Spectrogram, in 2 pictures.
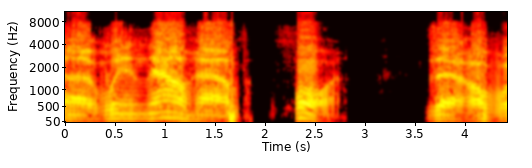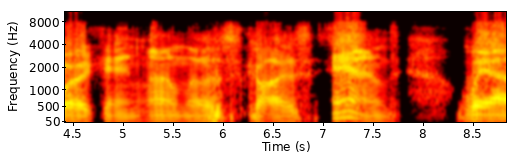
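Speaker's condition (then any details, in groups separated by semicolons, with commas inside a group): ALS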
